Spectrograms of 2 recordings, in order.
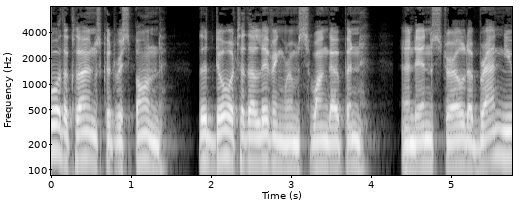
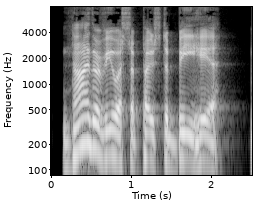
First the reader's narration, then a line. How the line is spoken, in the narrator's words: Mark barked, addressing the pair in a vicious tone, nervously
